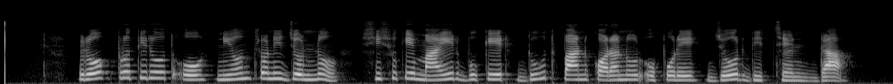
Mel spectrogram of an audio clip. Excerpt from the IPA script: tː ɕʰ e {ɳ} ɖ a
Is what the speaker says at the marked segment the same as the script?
no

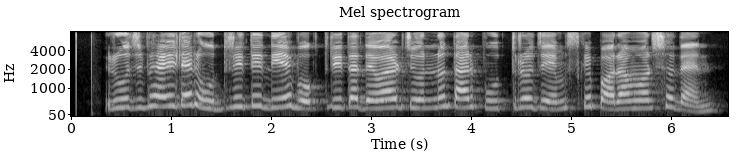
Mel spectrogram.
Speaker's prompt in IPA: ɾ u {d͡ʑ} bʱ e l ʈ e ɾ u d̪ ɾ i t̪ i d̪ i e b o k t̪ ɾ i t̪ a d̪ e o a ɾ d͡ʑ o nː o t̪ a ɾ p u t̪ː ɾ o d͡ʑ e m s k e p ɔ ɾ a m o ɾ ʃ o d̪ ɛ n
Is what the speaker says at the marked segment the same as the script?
yes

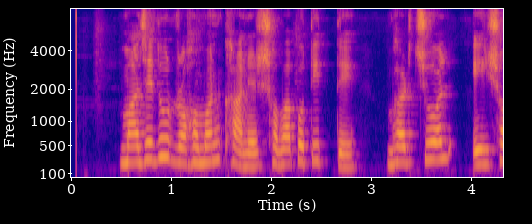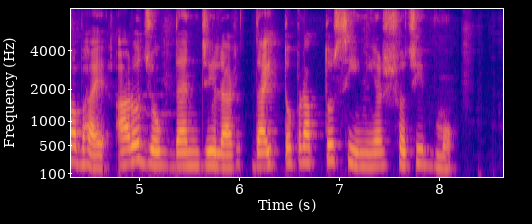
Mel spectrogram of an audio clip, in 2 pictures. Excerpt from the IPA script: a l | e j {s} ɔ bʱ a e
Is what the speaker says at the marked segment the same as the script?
no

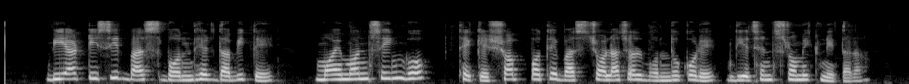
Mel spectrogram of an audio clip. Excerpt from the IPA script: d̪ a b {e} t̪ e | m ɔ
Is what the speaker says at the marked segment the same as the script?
no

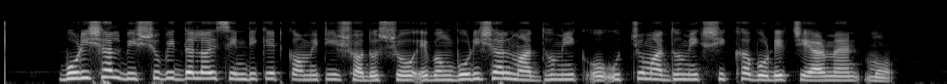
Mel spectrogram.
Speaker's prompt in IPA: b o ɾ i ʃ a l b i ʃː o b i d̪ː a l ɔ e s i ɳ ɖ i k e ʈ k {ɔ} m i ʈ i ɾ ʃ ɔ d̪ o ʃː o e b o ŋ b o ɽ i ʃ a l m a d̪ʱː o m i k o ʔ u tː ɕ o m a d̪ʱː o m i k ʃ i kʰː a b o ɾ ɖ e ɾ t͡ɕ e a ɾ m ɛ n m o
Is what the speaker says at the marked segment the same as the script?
yes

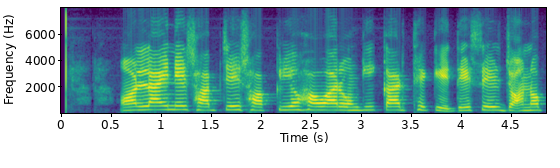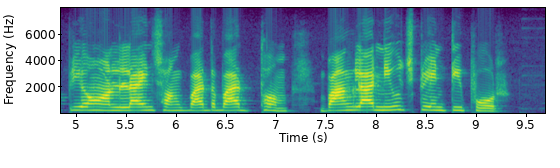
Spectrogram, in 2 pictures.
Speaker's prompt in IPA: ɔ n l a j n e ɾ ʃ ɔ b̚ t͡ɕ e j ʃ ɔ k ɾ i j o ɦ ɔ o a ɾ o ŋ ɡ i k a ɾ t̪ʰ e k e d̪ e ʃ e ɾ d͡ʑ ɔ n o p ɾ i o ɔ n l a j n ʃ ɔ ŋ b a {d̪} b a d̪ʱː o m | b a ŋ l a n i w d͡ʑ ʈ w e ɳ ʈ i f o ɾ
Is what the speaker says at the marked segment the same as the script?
yes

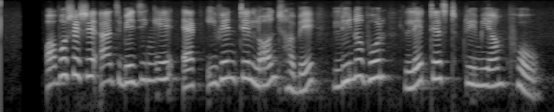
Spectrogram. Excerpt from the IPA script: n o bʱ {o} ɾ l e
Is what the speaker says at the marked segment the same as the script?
yes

